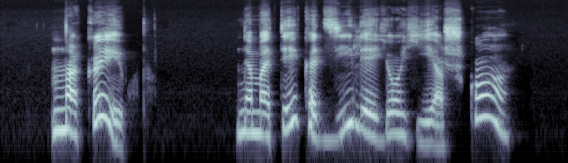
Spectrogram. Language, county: Lithuanian, Panevėžys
